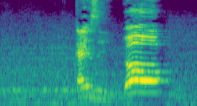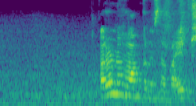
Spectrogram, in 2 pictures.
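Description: A young woman speaks close by, with animation.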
